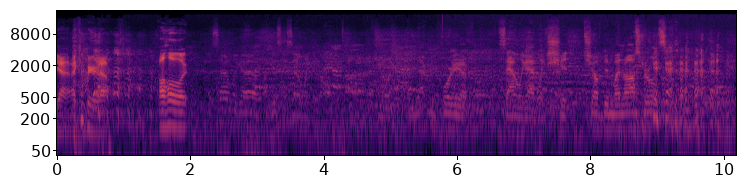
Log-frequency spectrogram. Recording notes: Over the course of several beers at Cerebral Brewing. Cell phone demo.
